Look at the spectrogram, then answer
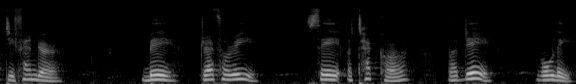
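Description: Vietnamese woman, TV English teacher, warm mellow voice, slow clear drilling of each word. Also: medium pitch. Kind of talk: televised classroom lesson.

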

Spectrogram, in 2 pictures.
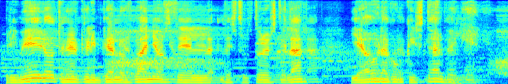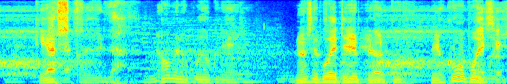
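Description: A man voicing a grumpy, self-pitying male dark lord villain through a voice changer that makes him sound very deep, in a comedy sketch. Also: steady tone, a little slow, music in the background. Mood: grumbling. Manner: grumbling, complaining. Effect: voice changer making the voice very deep.

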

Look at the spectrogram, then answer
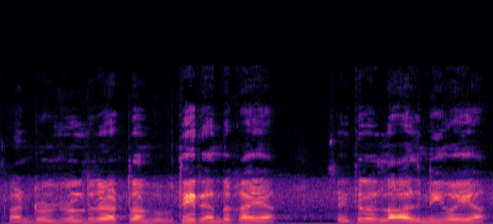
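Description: Older woman, mother, middle pitch, weary plain storytelling, faint background noise. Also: little pitch movement, rapid-fire, poor audio. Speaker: interviewee, mother. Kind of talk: casual interview answers.

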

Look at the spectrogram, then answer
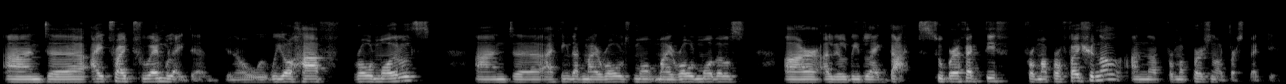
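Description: A man's voice: medium pitch, fairly even intonation, fairly quick. A man in his thirties with a Spanish accent, talking earnestly as an interview guest from an office, with frequent restarts. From Spain. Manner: earnest, many restarts and fillers. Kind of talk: conversational interview. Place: office with large windows. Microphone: laptop webcam on a video call. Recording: dull lo-fi video call audio.

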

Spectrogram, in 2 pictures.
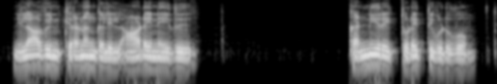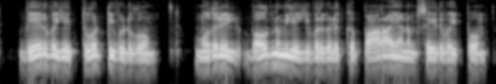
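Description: A man's voice: on the low side, darkish tone, dry recording, lightly acted. A man voicing an impassioned idealist who preaches to villagers in poetic, rousing speech.

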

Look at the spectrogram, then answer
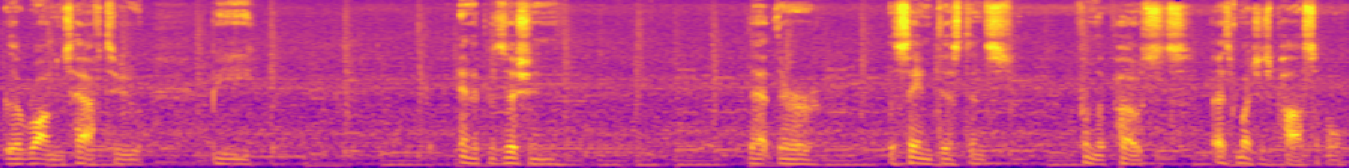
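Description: An older man narrating his own woodworking project in a casual, halting way with many fillers. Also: sits low. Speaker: homesteader vlogger. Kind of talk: casual DIY voice-over narration.

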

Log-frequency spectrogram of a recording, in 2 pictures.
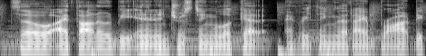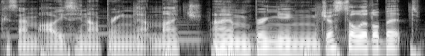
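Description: A young man vlogging from his parents' house in a low, gravelly voice. He talks casually and pokes fun at himself, calling his delivery monotone. Soft music plays underneath. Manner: self-deprecating, calls his own voice monotone. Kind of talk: casual vlog talk to camera.

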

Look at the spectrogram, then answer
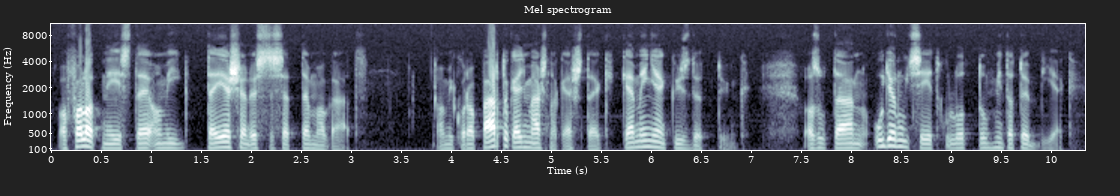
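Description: A man's voice: medium pitch, expressive, darkish tone, no room sound, lightly acted. A man voicing a grieving, bitter woman leader. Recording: dull lo-fi, dry.

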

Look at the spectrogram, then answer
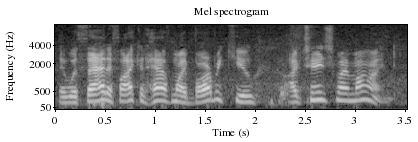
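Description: Chatty higher-voiced man in his fifties. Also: moderate pace, fairly bright tone. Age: 50s. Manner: chatty, joking salesman patter. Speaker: product demonstrator. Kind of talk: outdoor product demonstration. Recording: audible outdoor background noise.

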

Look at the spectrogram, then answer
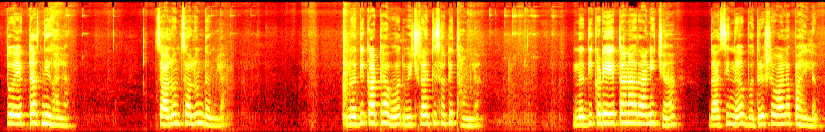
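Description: Slow, mellow-voiced woman storyteller. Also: high-pitched. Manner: measured, deliberate reading. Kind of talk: devotional folk-tale narration.

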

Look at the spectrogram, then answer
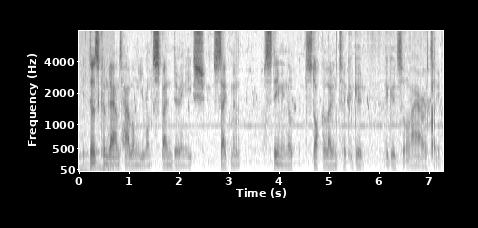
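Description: Brief: male tutorial narrator, deep and low-pitched, steady practical delivery. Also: moderate pace, background noise. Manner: calm, practical, step-by-step advice. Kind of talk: instructional voice-over.

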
